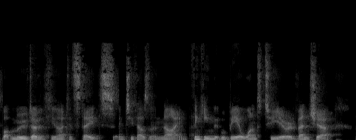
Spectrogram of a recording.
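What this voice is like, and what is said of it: English accent. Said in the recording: “you have an amazing accent ... I grew up in England, as you can probably tell from the accents”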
